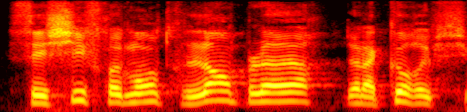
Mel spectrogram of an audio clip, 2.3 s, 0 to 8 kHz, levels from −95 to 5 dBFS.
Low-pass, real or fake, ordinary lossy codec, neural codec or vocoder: none; fake; none; codec, 16 kHz, 4 kbps, FunCodec, trained on LibriTTS, 50 frames a second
